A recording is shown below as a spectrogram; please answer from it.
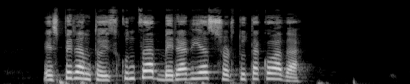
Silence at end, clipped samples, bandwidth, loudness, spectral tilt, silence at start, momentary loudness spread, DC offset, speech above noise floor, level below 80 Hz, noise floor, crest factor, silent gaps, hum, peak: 1.1 s; under 0.1%; 15 kHz; -16 LUFS; -3 dB/octave; 0.45 s; 6 LU; under 0.1%; 53 dB; -46 dBFS; -68 dBFS; 16 dB; none; none; -2 dBFS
